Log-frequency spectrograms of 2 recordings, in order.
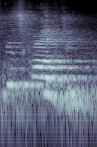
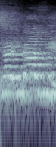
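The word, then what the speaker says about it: psychology: मैंने भी कहा है, कोई पढ़ेगा ओ दिस इज पिस्कोलॉजी, समझे, वो रीडिंग करेगा स्पेलिंग से, इसको मतलब ये सोचता है कि पिस्कोलॉजी नहीं है, ये साइकोलॉजी है।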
